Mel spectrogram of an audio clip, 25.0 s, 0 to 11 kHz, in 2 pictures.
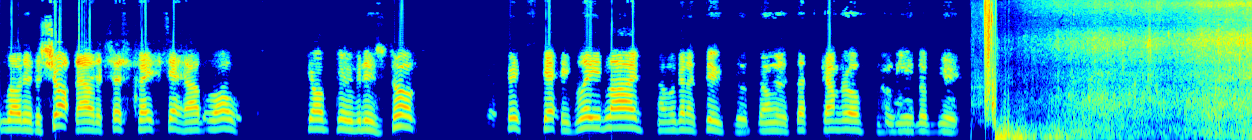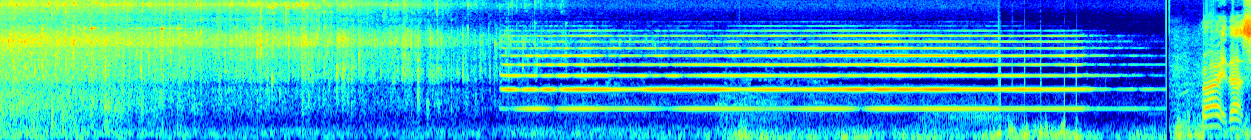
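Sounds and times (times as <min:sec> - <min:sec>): rock debris rumbling and rattling: 0:09.9 - 0:17.6
long air horn blast: 0:17.5 - 0:24.2.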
